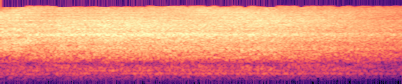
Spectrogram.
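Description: Instrumental break in an electronic pop track: a wash of synthesized noise with a few faint held synth tones and no beat, slowly fading.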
